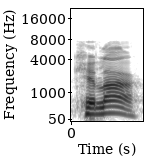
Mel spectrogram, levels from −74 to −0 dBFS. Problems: continuous background conversations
